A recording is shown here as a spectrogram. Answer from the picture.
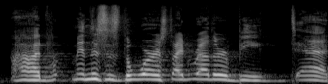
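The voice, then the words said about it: Whiny, pouting childlike voice. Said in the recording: “He sounds like a six-year-old. ... full-out six-year-old pouting”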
